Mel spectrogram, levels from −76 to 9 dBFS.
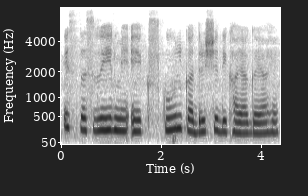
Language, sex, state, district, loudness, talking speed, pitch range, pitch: Hindi, female, Mizoram, Aizawl, -12 LUFS, 135 wpm, 195-230 Hz, 215 Hz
